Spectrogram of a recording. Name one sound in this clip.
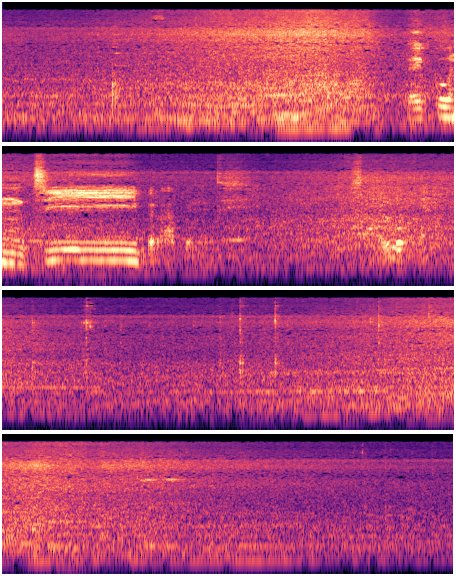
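Metal parts of a pump clink and knock as hands handle them.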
